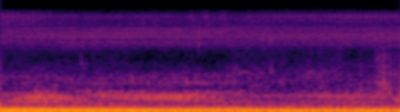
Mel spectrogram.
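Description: Steady low drone of an engine running, with a faint rushing sound in the first second or so.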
